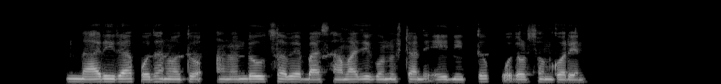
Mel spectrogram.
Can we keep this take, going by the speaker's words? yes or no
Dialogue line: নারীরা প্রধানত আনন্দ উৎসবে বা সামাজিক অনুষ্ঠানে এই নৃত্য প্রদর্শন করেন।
yes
